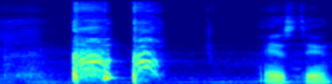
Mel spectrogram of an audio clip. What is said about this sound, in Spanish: voy a toser, banda.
